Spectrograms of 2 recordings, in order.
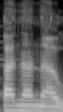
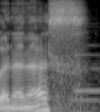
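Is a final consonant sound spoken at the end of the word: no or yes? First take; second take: no; yes. First: The word ends without a final s sound. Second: The word ends with a final s sound. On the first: "avec ou sans consonne finale" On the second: "avec ou sans consonne finale"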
